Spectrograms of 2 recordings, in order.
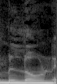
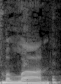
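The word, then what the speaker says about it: melone: thing that they do don't ever say Malone again it's Milan say it like an American Milan is that Milan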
